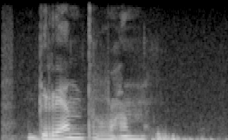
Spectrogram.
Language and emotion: Russian, neutral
